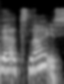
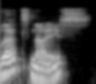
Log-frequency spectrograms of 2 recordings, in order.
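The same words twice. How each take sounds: First: It sounds warm and sincere. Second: It sounds cool and critical. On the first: The speaker genuinely likes it. "Like really, truly, that's nice. Authentically" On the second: The speaker is finding fault with it. "And it's a criticism"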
